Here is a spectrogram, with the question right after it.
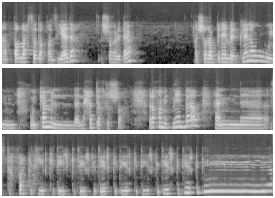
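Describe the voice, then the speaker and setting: A woman speaks with an Egyptian accent at a fairly high pitch. Her pitch swings very widely. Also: moderate pace. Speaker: household vlogger. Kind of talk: casual vlog talk. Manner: halting.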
